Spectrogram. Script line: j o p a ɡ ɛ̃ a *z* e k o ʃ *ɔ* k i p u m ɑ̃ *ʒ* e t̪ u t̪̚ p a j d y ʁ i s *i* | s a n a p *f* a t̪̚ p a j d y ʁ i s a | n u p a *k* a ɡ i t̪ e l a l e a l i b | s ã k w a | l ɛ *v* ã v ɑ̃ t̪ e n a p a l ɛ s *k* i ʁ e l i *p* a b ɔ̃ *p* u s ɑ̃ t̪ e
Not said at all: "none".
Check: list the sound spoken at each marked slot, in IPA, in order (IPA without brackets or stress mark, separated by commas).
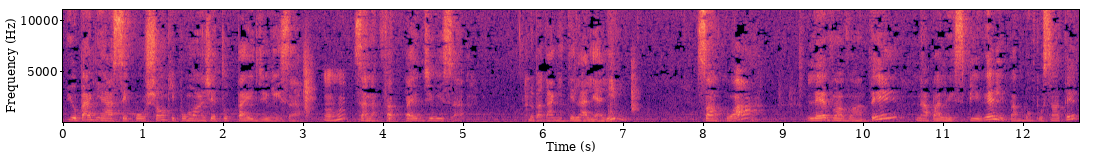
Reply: s, ɔ̃, ʒ, a, f, k, v, p, p, p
